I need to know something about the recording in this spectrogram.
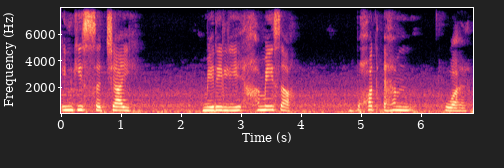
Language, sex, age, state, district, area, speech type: Urdu, female, 18-30, Bihar, Gaya, urban, spontaneous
